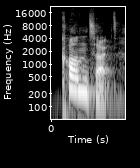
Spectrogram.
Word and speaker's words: contact: mouth c c c contact I also pronounce the C with my mouth open contact contact mouth open don't forget another sentence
